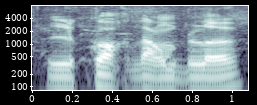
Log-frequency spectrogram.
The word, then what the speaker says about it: Le Cordon Bleu: Estudou até naquela famosa escola Le Cordon Bleu, acho que é assim que se diz. – É isso mesmo.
